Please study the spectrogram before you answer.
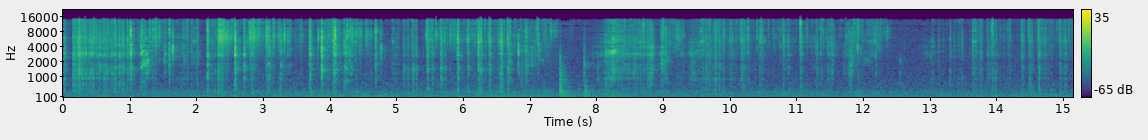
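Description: A utility knife blade shaves strips across the surface of a solid dark brown bar soap held in the hand. The result is a dense run of crisp, bright scraping and crackling, with many quick, sharp ticks and almost no low end. The cutting is loudest early on, then grows softer and sparser toward the end.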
